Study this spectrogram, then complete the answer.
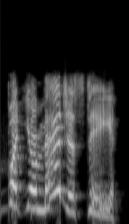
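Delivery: high, loud horrified objection; alarmed protest. Acted. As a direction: protest in shock to the king. Minister protests the order.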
